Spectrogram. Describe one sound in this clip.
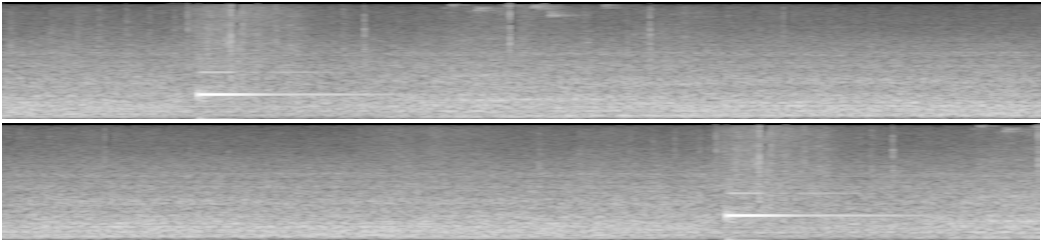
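An elevator bell dings brightly.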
